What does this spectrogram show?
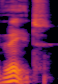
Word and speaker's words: vats: road wagon it was made in thin vats pronounced in the dairy vaids was soft and eaten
